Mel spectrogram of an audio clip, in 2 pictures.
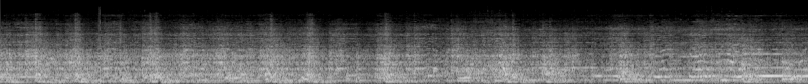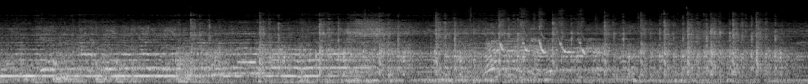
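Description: At 0.98 to 1.00 s and at 12.78 s, a repeated buffer replays a 5 ms piece four, then two extra times. The result is a brief buzzing click, not a dropout's silent gap.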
